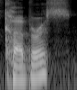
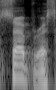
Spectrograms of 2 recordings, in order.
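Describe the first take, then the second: First: The first consonant is a hard K sound. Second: The first consonant is a soft S sound. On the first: "pronouncing the C like it was a hard K" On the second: "not Cerberus"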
